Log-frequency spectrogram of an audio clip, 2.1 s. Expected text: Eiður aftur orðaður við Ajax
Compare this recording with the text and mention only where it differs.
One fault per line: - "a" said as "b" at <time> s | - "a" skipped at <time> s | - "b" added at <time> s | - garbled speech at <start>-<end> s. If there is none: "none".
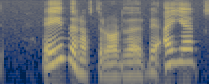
none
